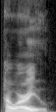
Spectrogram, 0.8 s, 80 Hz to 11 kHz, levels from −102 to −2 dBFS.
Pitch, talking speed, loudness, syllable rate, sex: 110 Hz, 225 wpm, -15 LUFS, 6.4 syllables/s, male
